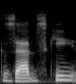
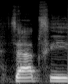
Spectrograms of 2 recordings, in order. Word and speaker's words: Zapsky: that's run by Frank Zabsky. Did I say it right? Zapsky. Zapsky. Tomato.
